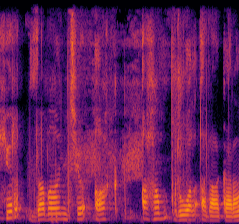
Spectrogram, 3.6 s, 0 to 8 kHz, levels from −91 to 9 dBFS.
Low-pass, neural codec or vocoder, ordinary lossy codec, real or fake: none; none; none; real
